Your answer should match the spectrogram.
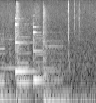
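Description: A bicycle bell rings a couple of times in quick succession, bright metallic dings close by over a low background rumble, with no talking.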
